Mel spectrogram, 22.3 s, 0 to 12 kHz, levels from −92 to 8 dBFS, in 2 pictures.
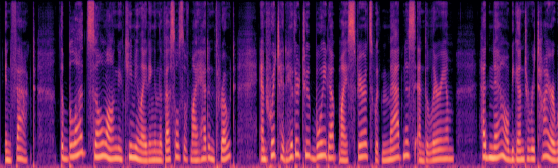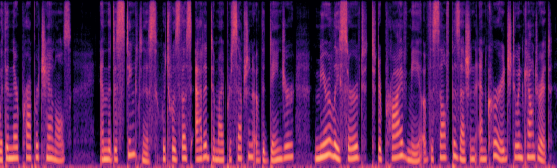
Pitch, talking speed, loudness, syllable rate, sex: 205 Hz, 170 wpm, -18 LUFS, 5.0 syllables/s, female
